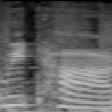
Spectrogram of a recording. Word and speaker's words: วิตถาร: เป็น ไป ข้อ 7 วิตถาร นะ คะ ออก เสียง วิตถาร หมาย ถึง มาก เกิน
